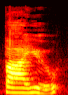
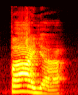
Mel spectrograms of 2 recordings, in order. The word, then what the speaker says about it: Bayeux: Americans say Bayeux. – Okay. – British say Bayeux. – Uh-huh. Uh-huh. – And French, since it is a French word, it's more like Bayeux.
